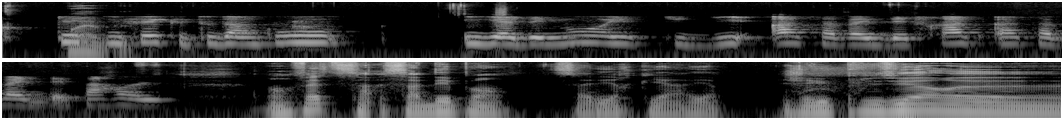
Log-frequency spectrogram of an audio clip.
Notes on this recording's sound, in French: La qualité sonore de cet appel téléphonique rappelle les skypes pendant des heures en 2013.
